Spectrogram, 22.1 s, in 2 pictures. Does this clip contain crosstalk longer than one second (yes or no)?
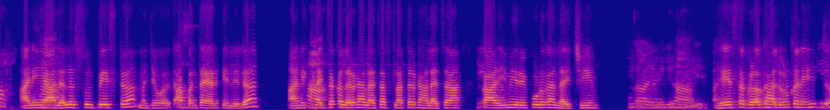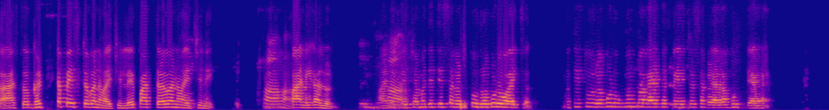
no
